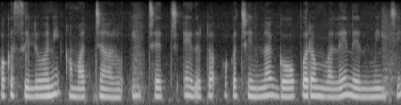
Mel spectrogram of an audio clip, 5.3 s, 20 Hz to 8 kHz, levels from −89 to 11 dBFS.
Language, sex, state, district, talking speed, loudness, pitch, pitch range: Telugu, female, Andhra Pradesh, Srikakulam, 100 wpm, -19 LUFS, 200 Hz, 190-215 Hz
